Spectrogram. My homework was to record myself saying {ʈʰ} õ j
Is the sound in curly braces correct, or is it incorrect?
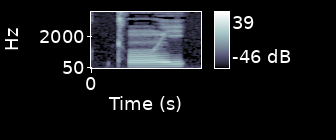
correct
